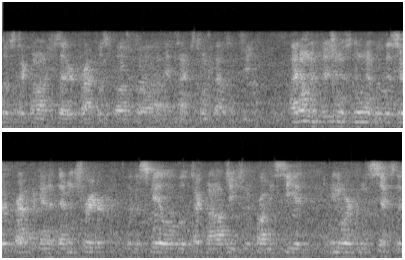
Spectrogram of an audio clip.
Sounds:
man speaking
speech

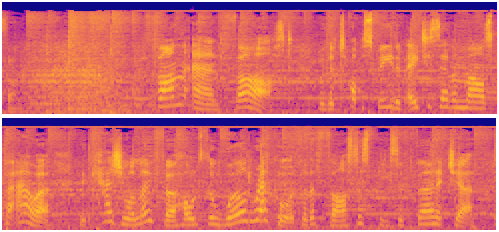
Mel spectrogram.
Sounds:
speech
music

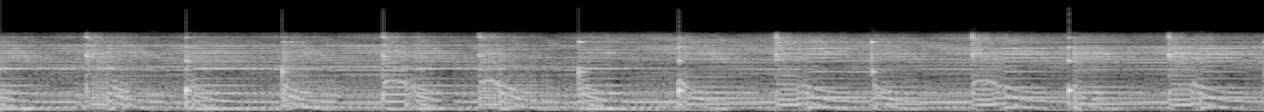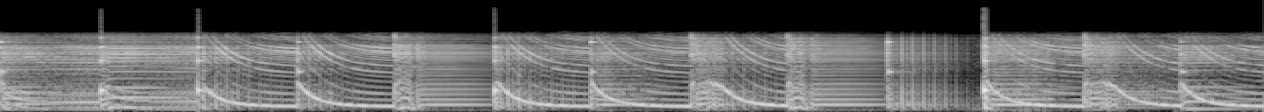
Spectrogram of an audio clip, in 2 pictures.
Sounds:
music
sampler

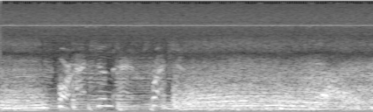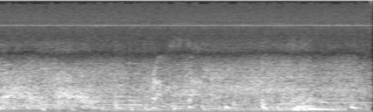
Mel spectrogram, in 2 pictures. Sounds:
music
speech
truck
vehicle

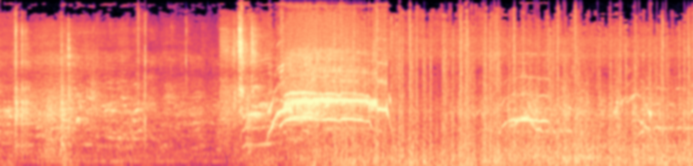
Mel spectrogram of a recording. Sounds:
roller coaster running

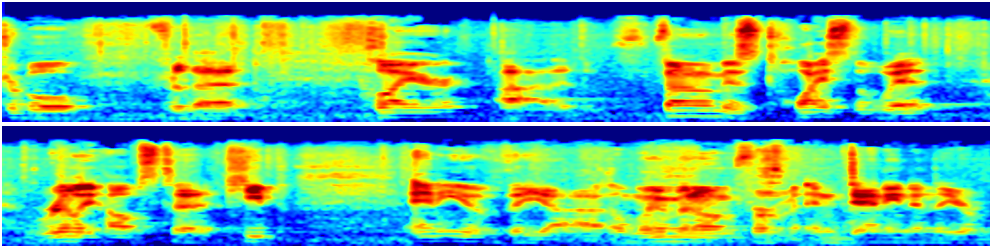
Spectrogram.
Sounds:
speech

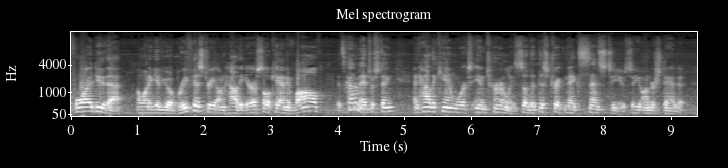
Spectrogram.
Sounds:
speech

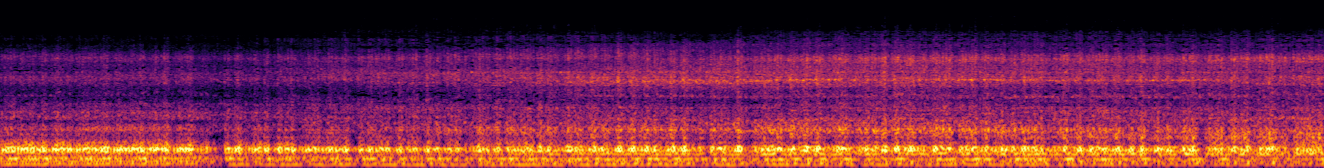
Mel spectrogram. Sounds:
vehicle
engine
idling

